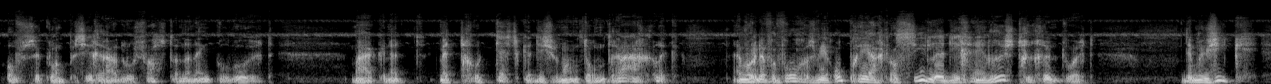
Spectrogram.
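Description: A man's voice: on the low side, sing-song, unhurried, creaky, slight background noise, full character voice. An actor playing an earnest, brooding man who recounts his tale in literary language in a Dutch radio drama. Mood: intense, tormented.

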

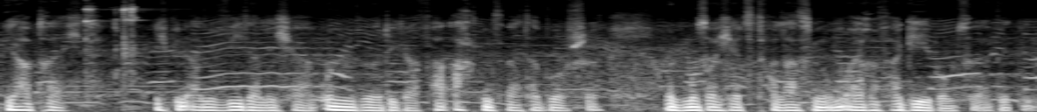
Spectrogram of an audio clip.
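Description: An actor playing a gloomy, skeptical knight with a dry, formal delivery in a literary radio drama. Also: male voice, rumbling low, fairly even intonation, normal speed, dull audio, over music. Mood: solemn, self-abasing.

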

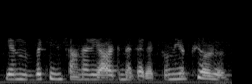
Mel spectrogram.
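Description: An adult woman talking conversationally as a programme guest, encouraging and gently explaining things as if to a child. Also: on the high side, fairly even intonation, racing, vocal fry, breathy edge. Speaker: guest commentator on children's media. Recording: tinny, phone-like narrow band.

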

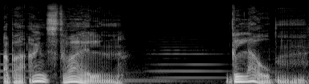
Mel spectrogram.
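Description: An actor playing a patronizing older mathematics professor in a radio play, with a husky, gravelly voice and a pompous, hesitant, lecturing way of talking. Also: male voice, rumbling low, huge pitch swings, takes it slowly, darkish tone, faint music behind, full character voice. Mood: insistent, patronizing. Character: patronizing, evasive older male mathematics professor around 1900.

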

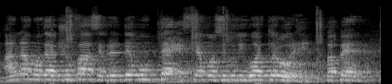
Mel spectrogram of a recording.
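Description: Pushy, whining Roman buddy, male, broke and excitable, high voice, radio theatre played by a male monologuist, long reverb. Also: brisk. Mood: wheedling. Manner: wheedling, colloquial, insistent. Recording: echoey reverberant space, music behind.

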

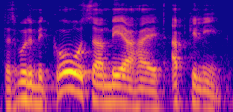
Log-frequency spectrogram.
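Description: An actor playing a sober post-war German parliamentarian who reports methodically and formally in a dramatized reading of minutes. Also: male voice, mid-range voice, big pitch swings, moderate pace, darkish tone, lightly acted. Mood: methodical, matter-of-fact.

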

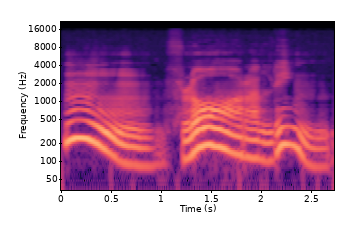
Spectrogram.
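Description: Courtly gentleman with swooping intonation. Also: medium pitch, wildly swooping pitch, extremely slow, exaggerated voice. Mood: courtly, flirtatious. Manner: formal, old-fashioned gallantry. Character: courtly, curious male law-office secretary, formally flirtatious. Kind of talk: radio drama acting.

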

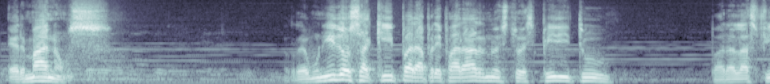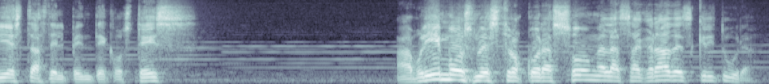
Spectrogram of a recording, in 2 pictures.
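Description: An actor playing a troubled, irritable Spanish colonial priest in a dramatic radio play, prone to sighs and exclamations. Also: male voice, on the high side, lively intonation, measured pace, long pauses, sharp tone, soft background music. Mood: solemn preaching.

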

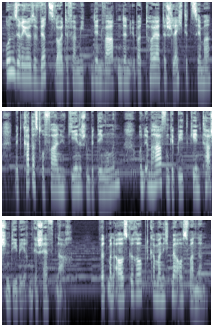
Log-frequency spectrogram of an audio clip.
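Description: A woman reading scripted documentary narration in a factual, measured manner. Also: low voice, over music.

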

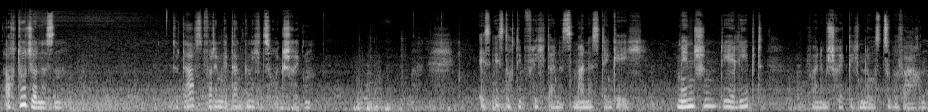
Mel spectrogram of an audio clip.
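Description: A woman playing a doomed young wife in a German radio horror drama, solemn and pleading, with dramatic hushes. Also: medium pitch, creaky, background noise.

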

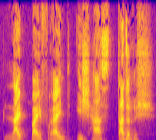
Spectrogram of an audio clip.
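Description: Brazen sponger and tippler for dialect comedy; Darmstadt accent, florid, theatrical, silver-tongued. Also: male voice, fairly high pitch, expressive, slow pace, noisy background. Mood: chummy, tipsy. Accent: South Hessian, Darmstadt dialect. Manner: florid mock-pompous speech, theatrical sighs. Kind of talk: dialect stage comedy acting.

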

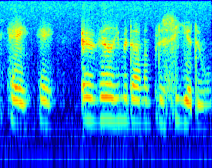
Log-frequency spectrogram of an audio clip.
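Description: An actress playing a brisk, scheming younger woman activist in a Dutch radio drama, chatty and insistent. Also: medium pitch, level tone, husky, muffled recording, close to an everyday voice. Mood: pointed, insistent. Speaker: actor in radio play.

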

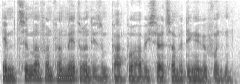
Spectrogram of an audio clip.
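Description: An actor playing a conscientious police officer reporting in a matter-of-fact way in a radio drama. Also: male voice, sits low, expressive, brisk, dark tone. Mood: earnest, deferential.

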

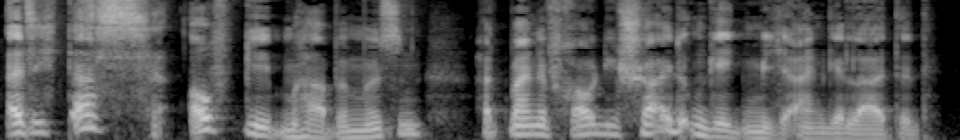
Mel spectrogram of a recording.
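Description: A man's voice: lowish voice, huge pitch swings, normal speed, creaky, slightly rough, dry recording, clean studio sound, full character voice. An actor playing a garrulous, self-satisfied middle-aged businessman in a radio drama, chatty and given to philosophizing. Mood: agitated, confiding.

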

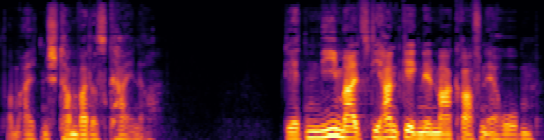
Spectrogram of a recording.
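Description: An actor playing a spiteful, blindly loyal servant with a blunt, sharp tongue in a German radio crime drama. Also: male voice, medium pitch, normal speed, close to an everyday voice. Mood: bitter, gossipy.

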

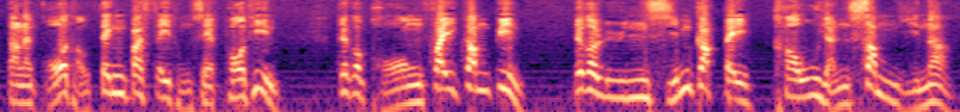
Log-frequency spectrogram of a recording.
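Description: Male Cantonese audiobook storyteller: rough husky voice, wide swooping intonation, dramatic colloquial delivery. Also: a little high, big pitch swings, normal speed. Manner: theatrical, colloquial, with vivid sound effects and exclamations.

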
